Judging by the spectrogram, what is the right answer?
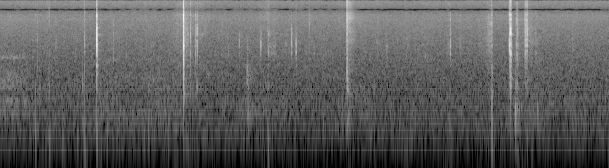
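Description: Handling noise from a handheld camera: a few sharp clicks and ticks, one about a second in, one near two seconds, one mid-way and a quick cluster near the end, over a faint steady hiss.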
